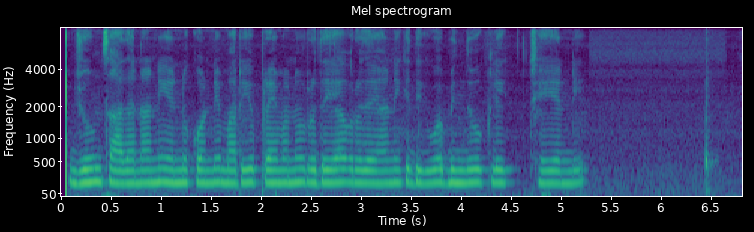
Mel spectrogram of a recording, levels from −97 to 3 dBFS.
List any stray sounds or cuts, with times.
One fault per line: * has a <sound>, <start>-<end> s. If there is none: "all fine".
* has a thud, 6.4-6.6 s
